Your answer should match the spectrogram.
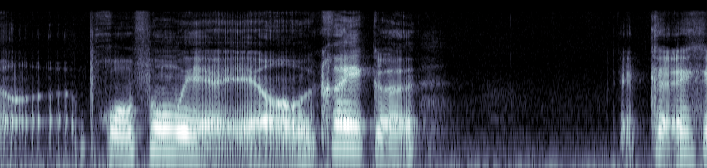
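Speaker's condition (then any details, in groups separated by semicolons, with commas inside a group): Cerebral palsy; perceptual disorders; slowness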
